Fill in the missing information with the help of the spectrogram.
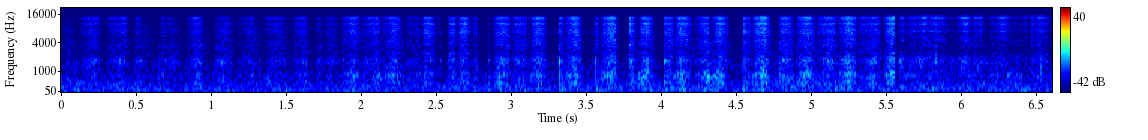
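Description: A graphite pencil shades a white paper sketchbook page with quick, repeated rubbing strokes, about four per second. Each stroke makes a soft, bright, papery hiss. The strokes grow a little stronger toward the middle of the clip and stay fairly quiet overall.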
